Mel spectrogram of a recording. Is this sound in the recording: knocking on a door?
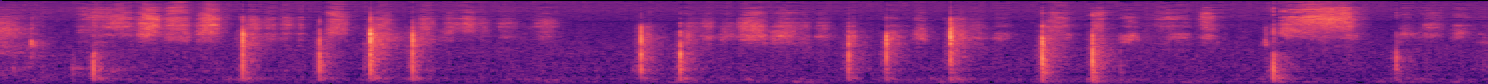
no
